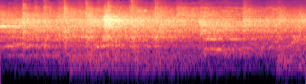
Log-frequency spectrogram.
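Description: Steady, echoing noise of an indoor ice hockey game: skates scraping on the ice, with scattered clacks of sticks and puck and a louder rush of noise about a second and a half in.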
